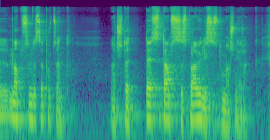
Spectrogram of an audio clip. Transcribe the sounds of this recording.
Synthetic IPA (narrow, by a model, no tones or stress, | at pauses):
ɛnat̪osɛmd̪ɛsɛpɾot̪sɛ̰nt̪ə̥ | znat͡ʃi̥t̪ɛt̪ɛst̪amssəspɾavilisəst̪omaʃnḭə̰ɾa̰k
